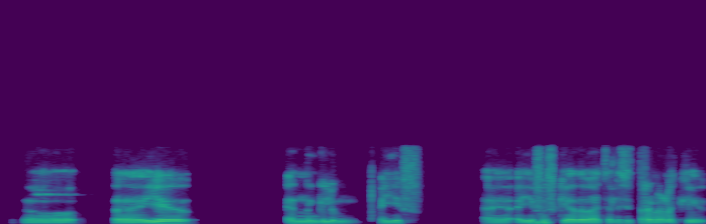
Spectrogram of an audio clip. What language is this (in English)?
Malayalam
